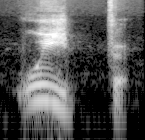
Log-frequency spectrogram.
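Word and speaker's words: huit: okay like that yeah number eight is pronounced as wheat wheat wheat number nine is pronounced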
